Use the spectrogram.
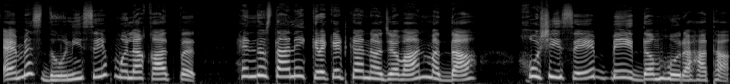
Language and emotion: Urdu, happy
